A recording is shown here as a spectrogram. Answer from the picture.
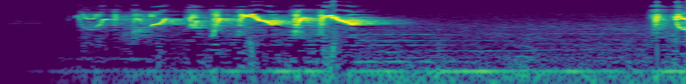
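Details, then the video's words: Sunbird, known locally as kolibri ninja, giving a lure call used to attract birds: a burst of high, thin, squeaky chirps and twittering notes over about one and a half seconds, then near silence before a brief final chirp. "SUARA PIKAT KOLIBRI NINJA"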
